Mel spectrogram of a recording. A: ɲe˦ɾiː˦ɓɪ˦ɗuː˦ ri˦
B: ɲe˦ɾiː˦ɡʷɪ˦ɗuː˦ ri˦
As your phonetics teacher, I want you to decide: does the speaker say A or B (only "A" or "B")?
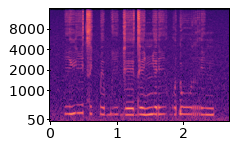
B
